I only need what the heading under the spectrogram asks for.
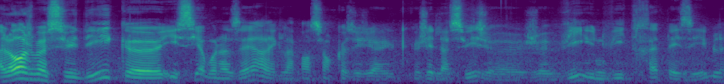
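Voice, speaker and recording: With a Swiss accent, a man speaks at a moderate pace. His loudness swings widely. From Switzerland, French-speaking (Neuchâtel). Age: 70s. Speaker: retired guitarist. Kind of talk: interview. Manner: halting.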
